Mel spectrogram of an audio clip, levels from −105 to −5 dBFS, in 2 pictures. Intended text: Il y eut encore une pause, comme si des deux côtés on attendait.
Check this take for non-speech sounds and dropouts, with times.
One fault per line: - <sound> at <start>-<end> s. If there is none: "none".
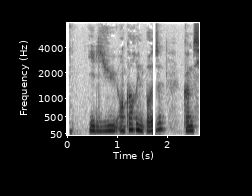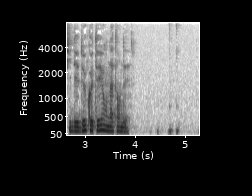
- dropout at 1.7-1.8 s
